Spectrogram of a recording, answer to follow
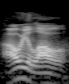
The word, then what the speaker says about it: Al Hilal: Clubes, vai enfrentar o Al Hilal, né? É assim que se fala, Rafael? Al Hilal. Al Hilal? É. Al Hilal, segundo o Rafael Henrique Fernandes, especialista em pronúncia árabe.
